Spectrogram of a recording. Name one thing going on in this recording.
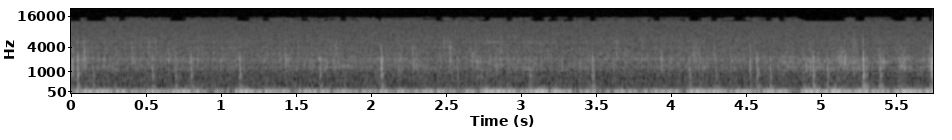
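Bicycle tyres rattle and crunch over a rocky dirt trail.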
